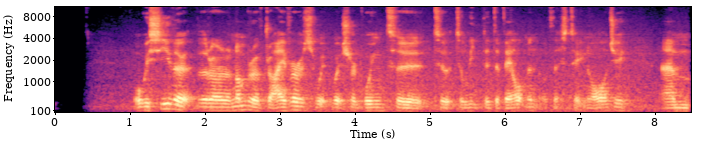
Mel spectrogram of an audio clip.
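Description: A young man speaks calmly and clearly into a close microphone.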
